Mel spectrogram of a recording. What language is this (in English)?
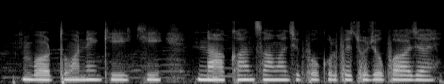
Bangla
